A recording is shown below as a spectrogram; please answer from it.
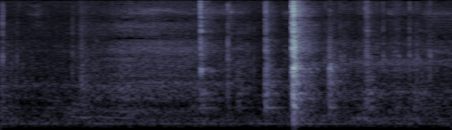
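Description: A few sharp metallic clicks and knocks from hands working inside a steel PC case as the power supply is taken out, the loudest about halfway through.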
